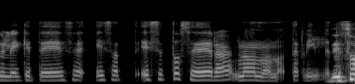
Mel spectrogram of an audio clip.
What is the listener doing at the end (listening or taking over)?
taking over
